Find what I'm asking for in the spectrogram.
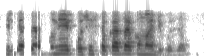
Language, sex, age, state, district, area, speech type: Assamese, male, 45-60, Assam, Biswanath, rural, conversation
